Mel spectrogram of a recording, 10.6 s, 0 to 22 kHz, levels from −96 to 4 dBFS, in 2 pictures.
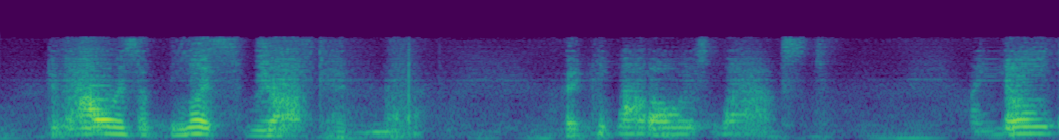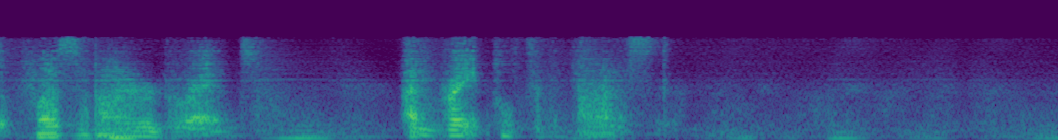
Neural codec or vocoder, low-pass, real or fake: codec, 44.1 kHz, 0.9 kbps, DAC; 7.2 kHz; fake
